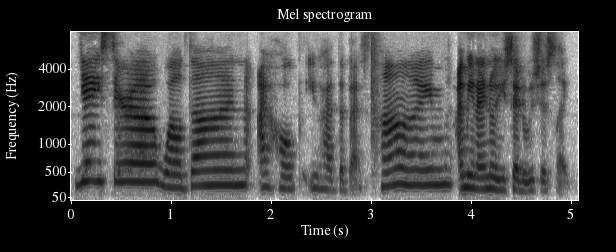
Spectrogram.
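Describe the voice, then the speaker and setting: Bubbly, rambling woman host, bright voice. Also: high-pitched, moderate pace. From Wisconsin. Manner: chatty, bubbly, rambling with many fillers. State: over-caffeinated and hyper. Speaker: livestream host. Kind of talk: casual livestream chat.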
